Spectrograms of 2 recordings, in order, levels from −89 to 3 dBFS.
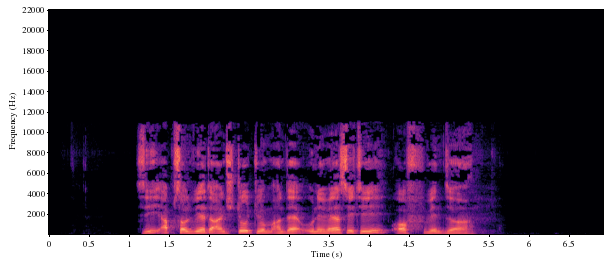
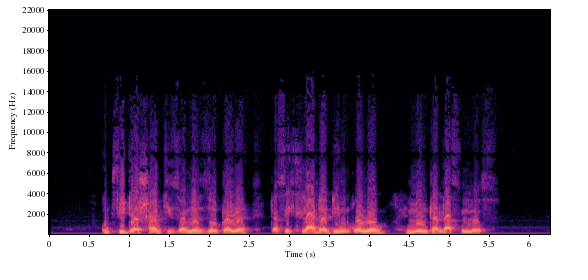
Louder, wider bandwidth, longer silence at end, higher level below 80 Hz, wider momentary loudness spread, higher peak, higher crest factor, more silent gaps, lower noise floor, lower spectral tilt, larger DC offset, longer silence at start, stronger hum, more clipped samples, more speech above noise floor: about the same, -21 LUFS vs -19 LUFS; second, 11.5 kHz vs 13 kHz; first, 1.6 s vs 0.8 s; about the same, -58 dBFS vs -56 dBFS; about the same, 8 LU vs 9 LU; first, -4 dBFS vs -8 dBFS; first, 18 dB vs 10 dB; neither; first, -84 dBFS vs -56 dBFS; second, -3 dB/octave vs -7 dB/octave; neither; first, 1.1 s vs 0.65 s; neither; neither; first, 63 dB vs 38 dB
